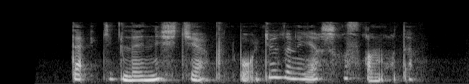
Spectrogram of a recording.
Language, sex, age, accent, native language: Uzbek, female, 18-24, Buxoro, Uzbek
